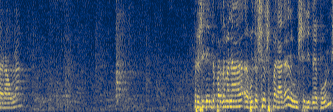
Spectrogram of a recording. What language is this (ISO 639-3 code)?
cat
